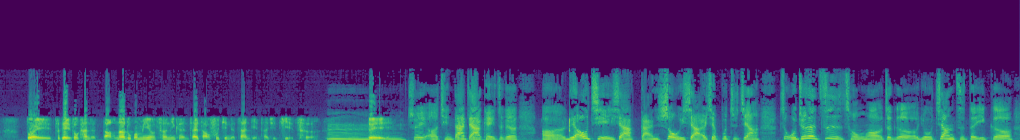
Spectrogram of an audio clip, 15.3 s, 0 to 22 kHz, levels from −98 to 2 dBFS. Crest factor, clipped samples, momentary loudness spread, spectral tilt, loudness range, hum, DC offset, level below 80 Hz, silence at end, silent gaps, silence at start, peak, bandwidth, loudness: 18 dB; under 0.1%; 11 LU; -3.5 dB/octave; 4 LU; none; under 0.1%; -50 dBFS; 0 s; none; 0.05 s; 0 dBFS; 11.5 kHz; -18 LUFS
